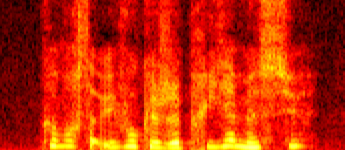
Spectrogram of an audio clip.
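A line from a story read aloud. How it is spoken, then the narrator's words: Choked with sobs. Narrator (French): dit Milady, d'une voix suffoquée par les sanglots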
